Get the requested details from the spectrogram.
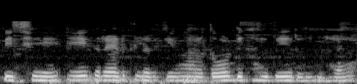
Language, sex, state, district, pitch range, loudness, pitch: Hindi, female, Haryana, Charkhi Dadri, 180-190 Hz, -14 LUFS, 180 Hz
